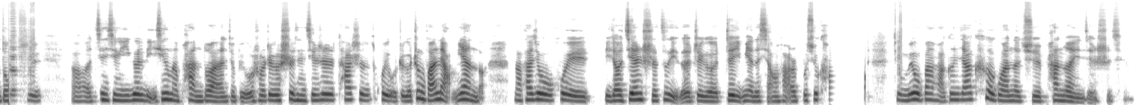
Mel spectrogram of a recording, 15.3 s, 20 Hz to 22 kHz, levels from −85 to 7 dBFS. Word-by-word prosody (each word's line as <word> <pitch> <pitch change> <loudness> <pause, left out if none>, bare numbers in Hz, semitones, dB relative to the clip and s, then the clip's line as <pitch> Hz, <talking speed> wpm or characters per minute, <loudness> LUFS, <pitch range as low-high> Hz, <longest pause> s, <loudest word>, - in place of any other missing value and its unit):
东 195 +2 -2
西， 205 +1 -13 0.5
呃， 175 -1 -8
进 220 +6 -1
行 215 -1 -1
一 200 0 -2
个 225 0 +6
理 205 -3 -2
性 245 -1 +3
的 210 - 0
判 190 -1 -1
断。 175 -3 +1
就 175 0 -7
比 170 - -7
如 160 +2 -1
说 195 +1 -3
这 210 0 +2
个 205 - +3
事 235 +1 +1
情， 205 -1 0
其 210 +1 -3
实 225 -1 +3
它 230 +2 -3
是 225 -3 -4
会 225 -3 +2
有 170 -4 -1
这 185 - -3
个 185 - 0
正 265 +4 +2
反 210 +2 +5
两 245 - +2
面 225 -4 +3
的。 - - -9 0.3
那 210 -2 -6
他 230 +2 +1
就 225 -4 +4
会 195 -7 +1 0.2
比 190 - -4
较 200 +1 +3
坚 235 +4 +6
持 200 -4 -2
自 230 +3 -4
己 - - 0
的 170 - -1
这 185 +2 -1
个 175 -2 +1
这 200 +5 +4
一 180 - -1
面 185 0 -3
的 175 - -1
想 175 0 -6
法， - - -5
而 180 - -3
不 205 +3 -8
去 230 +3 -2
考 230 0 -15 0.8
就 225 -2 -6
没 210 +3 0
有 240 0 +7
办 230 0 -2
法 - - -5
更 230 -1 -3
加 235 +1 +1
客 245 0 0
观 195 -3 0
地 185 -1 -2
去 180 0 -3
判 200 +3 -2
断 180 -4 0
一 145 - -5
件 125 - -10
事 - - -11
情。 250 +4 -20
205 Hz, 285 characters per minute, -23 LUFS, 185-230 Hz, 0.8 s, 有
